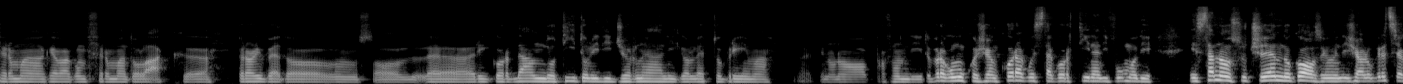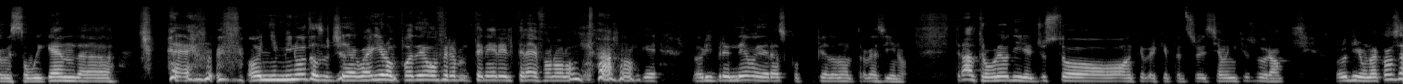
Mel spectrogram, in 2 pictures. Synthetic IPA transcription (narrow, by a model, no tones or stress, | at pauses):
fermak̟evakːoɱfermaːt̪o̰la̰kː | peɾɔrːipɛ̰ːt̪o̰nst̪ɔ̰ | rikord̪and̪ot̪iːt̪olid̪id͡ʒornaːlikeɔlːɛt̪ːopɾiːma | k̟enːonɔapːɾofond̪iːt̪opeɾɔkːomuŋkwet͡ʃɛaŋkoːɾakwest̪akort̪iːnad̪ifuːmod̪iest̪anːosut͡ʃːed̪ɛnd̪okɔːz̬ekomed̪it͡ʃeːvalukɾat̪sjiakwest̪owikɛnd̪ | t͡ʃoɛ | oɲːimːinuːt̪̬os̬ut͡ʃːed̪eakweakiːonompot̪eːvofert̪eneːɾeilt̪elɛːfonolont̪ʰaːnoke | lʔoɾipɾend̪eːvoed̪ɛːɾaskoppːjaːt̪ounalt̪ɾokaziːnot̪ɾalalt̪ɾovoleːvod̪iːɾed͡ʒust̪oaŋk̟eperkepːɛnsokesːjaːmoiŋkjuzuːɾa | voleːvod̪iːɾeunakɔːza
